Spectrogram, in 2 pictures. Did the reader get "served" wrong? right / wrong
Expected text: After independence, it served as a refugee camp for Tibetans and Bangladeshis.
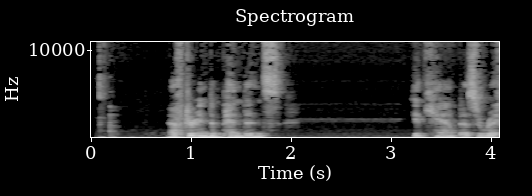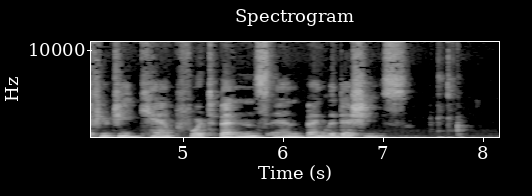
wrong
